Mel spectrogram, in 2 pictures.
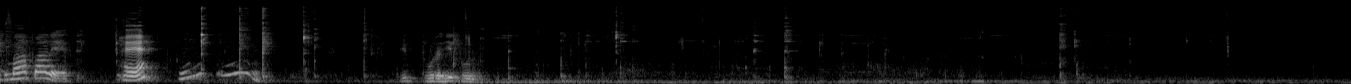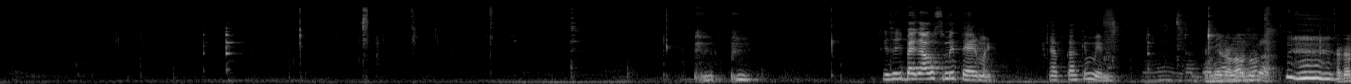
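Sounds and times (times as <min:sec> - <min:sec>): chewing and eating: 0:01.6 - 0:20.4.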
